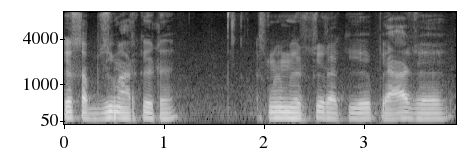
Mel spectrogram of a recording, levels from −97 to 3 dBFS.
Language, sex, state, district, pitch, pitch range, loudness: Hindi, male, Maharashtra, Gondia, 105 Hz, 100-110 Hz, -18 LUFS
